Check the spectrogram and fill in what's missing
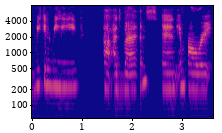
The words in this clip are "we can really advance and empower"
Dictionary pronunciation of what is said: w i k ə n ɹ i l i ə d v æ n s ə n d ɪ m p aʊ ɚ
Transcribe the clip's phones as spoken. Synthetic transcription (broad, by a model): w i k ə n ɹ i l i ə d v æ n s ə n d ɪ m p aʊ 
